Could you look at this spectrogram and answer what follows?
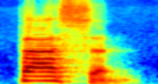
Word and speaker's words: fasten: on your seat belt fasten all right so T is silent fasten phones and tablets Etc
